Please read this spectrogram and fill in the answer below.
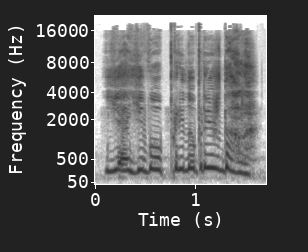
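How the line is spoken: Shaking sobs. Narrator (Russian): рыдала Джулия, и ее плечи тряслись

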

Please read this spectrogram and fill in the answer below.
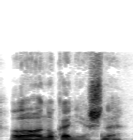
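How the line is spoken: Sighing. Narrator (Russian): вздохнул я

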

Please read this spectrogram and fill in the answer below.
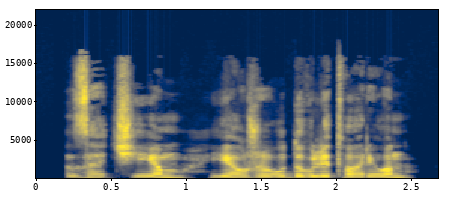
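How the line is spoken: Snorting. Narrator (Russian): хмыкнул он

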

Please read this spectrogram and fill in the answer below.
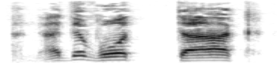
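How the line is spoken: Shout. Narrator (Russian): выкрикнул Штоквиц

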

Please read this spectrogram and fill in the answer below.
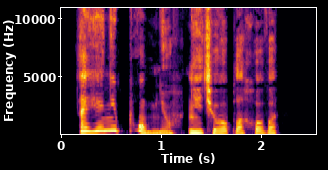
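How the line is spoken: Snide, emphasizing. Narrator (Russian): заметила ехидно, выделив

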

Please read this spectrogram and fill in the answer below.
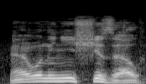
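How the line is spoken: Gloomy. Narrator (Russian): мрачно произнес Тернер

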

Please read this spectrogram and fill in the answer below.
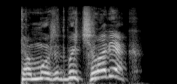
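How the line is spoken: Sharp bark. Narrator (Russian): рявкнул Максим

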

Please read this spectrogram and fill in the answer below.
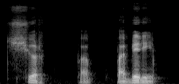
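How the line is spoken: Quiet declaration. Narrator (Russian): Али ... негромко заявляет

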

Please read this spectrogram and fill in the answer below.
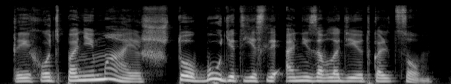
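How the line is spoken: Threatening hiss. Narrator (Russian): угрожающе прошипел Феникс

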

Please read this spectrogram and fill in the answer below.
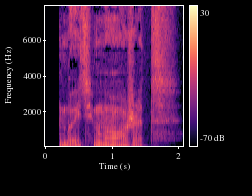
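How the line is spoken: Deeply sad whisper. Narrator (Russian): прошептал он с глубокой печалью

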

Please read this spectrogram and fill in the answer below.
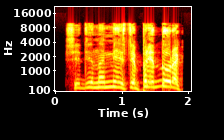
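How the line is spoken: Yelled. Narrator (Russian): заорал один мошенник

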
